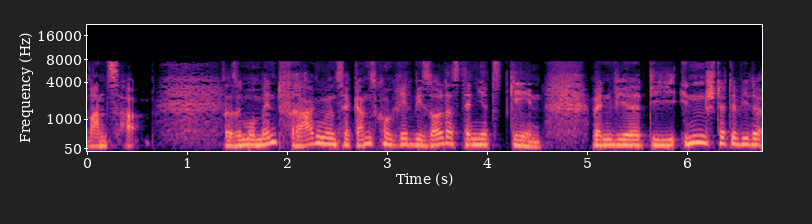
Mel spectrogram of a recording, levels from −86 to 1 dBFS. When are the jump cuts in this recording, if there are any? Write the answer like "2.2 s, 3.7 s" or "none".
1.4 s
